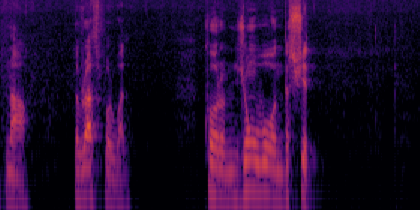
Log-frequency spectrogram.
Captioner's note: tibetan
